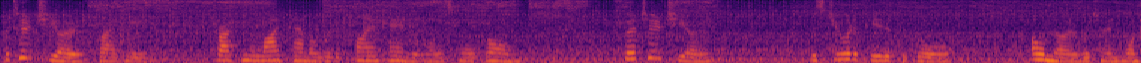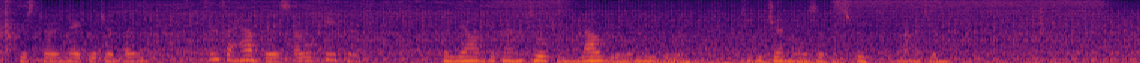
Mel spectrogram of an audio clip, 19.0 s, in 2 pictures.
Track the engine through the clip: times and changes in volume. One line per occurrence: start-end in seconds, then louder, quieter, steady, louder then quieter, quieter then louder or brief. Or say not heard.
0.0-18.9 steady.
